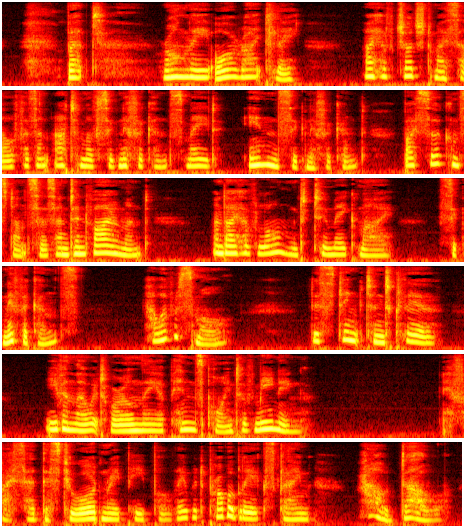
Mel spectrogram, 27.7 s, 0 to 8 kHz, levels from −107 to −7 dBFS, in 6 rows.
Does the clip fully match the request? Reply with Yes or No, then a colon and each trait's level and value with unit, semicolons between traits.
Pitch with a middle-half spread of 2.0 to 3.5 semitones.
No: average, 4.1 semitones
